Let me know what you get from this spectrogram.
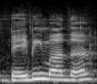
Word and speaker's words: BBYMUTHA: Her name is Baby Mother.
